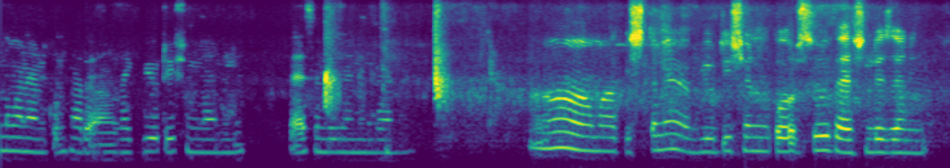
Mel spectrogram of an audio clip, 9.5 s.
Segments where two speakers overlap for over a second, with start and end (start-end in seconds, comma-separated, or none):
none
